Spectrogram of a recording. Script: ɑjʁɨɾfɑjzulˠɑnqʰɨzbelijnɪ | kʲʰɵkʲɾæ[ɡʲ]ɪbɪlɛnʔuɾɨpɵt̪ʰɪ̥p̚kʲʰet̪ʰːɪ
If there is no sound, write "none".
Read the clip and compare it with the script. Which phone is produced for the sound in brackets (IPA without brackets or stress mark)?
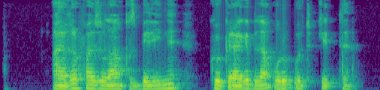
ɡʲ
